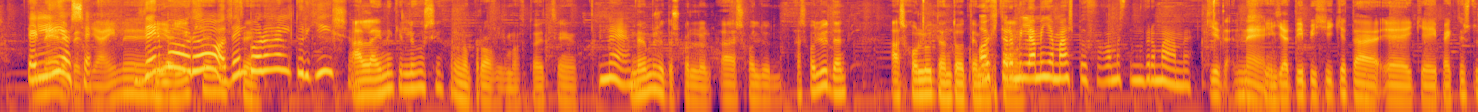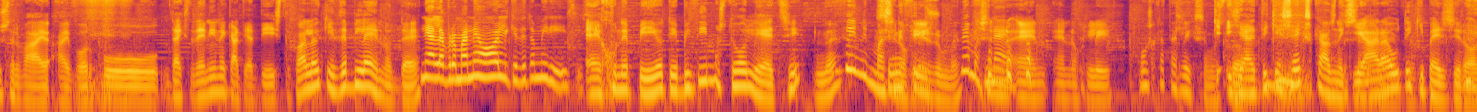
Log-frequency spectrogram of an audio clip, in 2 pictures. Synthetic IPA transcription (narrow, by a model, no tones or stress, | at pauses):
t̪e̞lioseeʝɐineððenbo̞ɾo̞ðe̞nbo̞ɾo̞nɐlit̪uɾʝiso̞ɐlɐinece̞liɣo̞siŋxɾonopɾo̞vlimɐːft̪o̞e̞t͡sḭ | neðeno̞mizot̪ɐsolusxoʎud̪ɐsxoʎund̪ɐn | ɐsxo̞lund̪ɐnt̪o̞t̪eoçi̥t̪o̞ɾɐmilɐmeʝɐmɐspufovo̞mɐst̪emevɾo̞mɐmecit̪ɐne̞ʝɐt̪ipiçice̞t̪ɐceipek̚t̪esi̥t̪useɾva̰jvoɾpund̪ɐkist̪eðeninekɐt̪iɐnd̪ist̪ixo̞ɐlɐoceiðeble̞no̞nd̪e̞neɐlɐvɾomɐneo̞liceðed̪omiɾizise̞xune̞pio̞t̪ie̞p̬iðiimɐst̪eo̞lie̞t͡sinðenimɐsenioizumeðemɐsneeneno̞xli | poskɐt̪ɐliksɐmʝɐt̪ieseçskɐnuneciɐɾɐut̪eːcipe̞zisiɾo̰l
